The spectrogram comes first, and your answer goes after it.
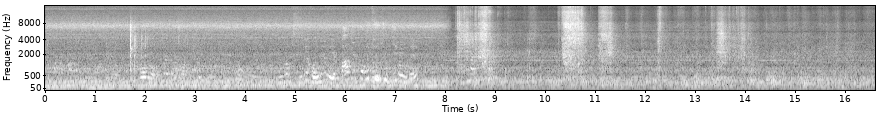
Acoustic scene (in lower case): cafe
